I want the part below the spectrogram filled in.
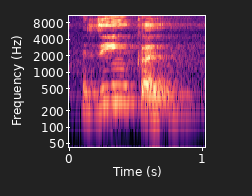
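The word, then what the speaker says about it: wrinkle: आपको समझना है कि डब्ल्यू जो है वह साइलेंट है। Right, rap, wrapper, रिंकल, रीस्ट।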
